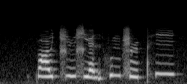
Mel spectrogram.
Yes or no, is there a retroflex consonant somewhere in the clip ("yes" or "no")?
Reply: yes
